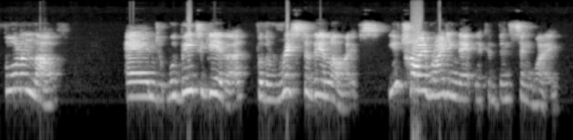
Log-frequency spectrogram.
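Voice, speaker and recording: A woman with a New Zealand accent talks as a guest author in a relaxed chat. Her voice sits a little high and rings brightly. She swoops around a lot in pitch and often restarts her sentences with a laugh. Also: measured pace, echoey room, dull audio. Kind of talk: casual video chat.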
